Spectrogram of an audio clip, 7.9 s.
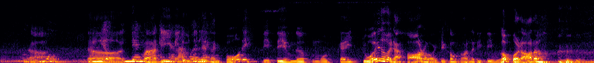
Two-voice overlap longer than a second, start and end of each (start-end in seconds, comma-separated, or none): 1.2-2.8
